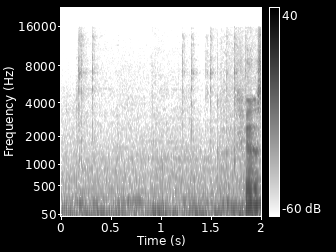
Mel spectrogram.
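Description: Faint, scattered clicks, with a man starting to speak near the end.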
